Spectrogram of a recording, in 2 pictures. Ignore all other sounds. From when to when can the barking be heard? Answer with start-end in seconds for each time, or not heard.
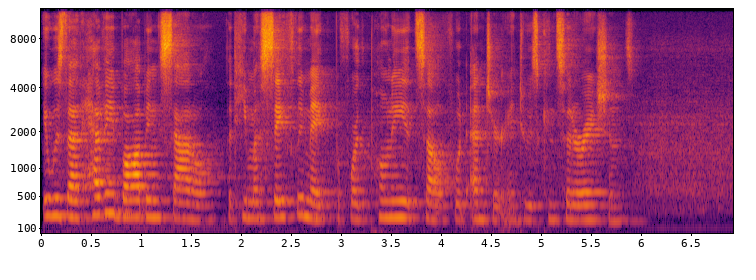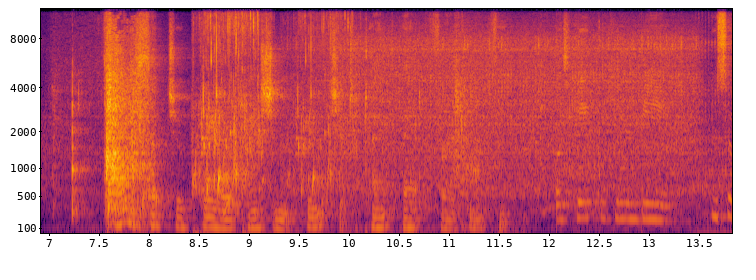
not heard.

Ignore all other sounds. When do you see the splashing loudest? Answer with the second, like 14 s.
8 s.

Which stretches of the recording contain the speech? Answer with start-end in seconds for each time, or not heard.
0.0-5.9, 7.6-13.8.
